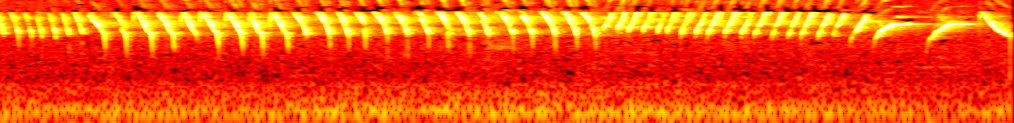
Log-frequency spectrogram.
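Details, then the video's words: Canary singing to stimulate other canaries to sing: a long rapid rattling trill of descending strokes, changing to a higher rolling trill and ending with loud swooping whistles, over a low hum. "estimula muito rapidamente o som de um canário"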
